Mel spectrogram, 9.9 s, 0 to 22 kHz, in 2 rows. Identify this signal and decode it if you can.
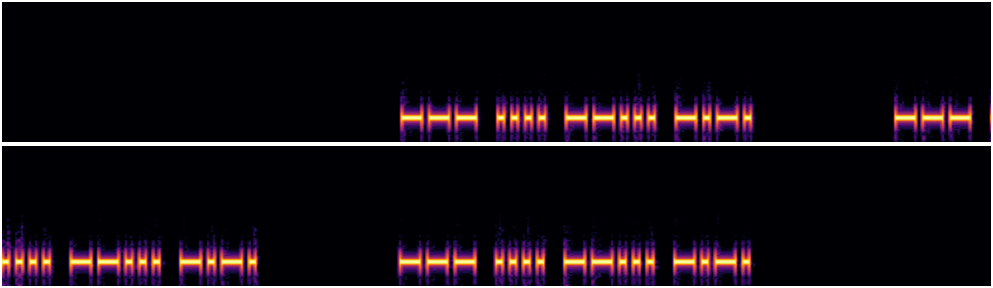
Morse code, heard as a keyed tone, about 36 wpm, 700 Hz. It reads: OH7C OH7C OH7C
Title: DXCC-100 Call Signs - 4 Characters - Repeated 3x - 35wpm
